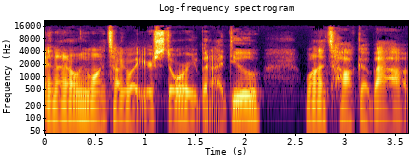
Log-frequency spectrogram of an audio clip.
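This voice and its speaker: A man speaks at a fairly low pitch with ordinary pitch variation and a plain, everyday voice. The recording is very clean, with a silent background. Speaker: podcast host. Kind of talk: casual interview with scripted intro.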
